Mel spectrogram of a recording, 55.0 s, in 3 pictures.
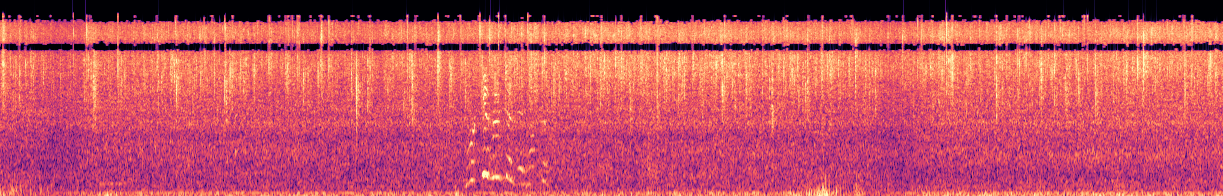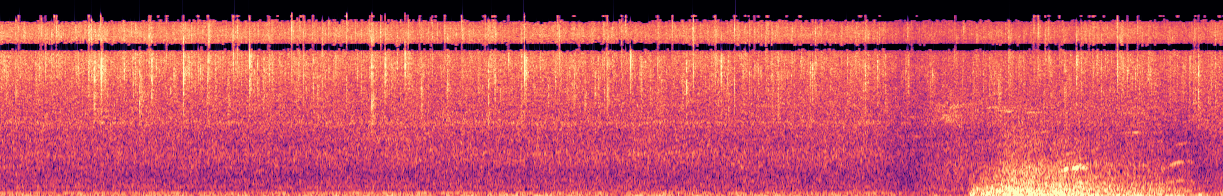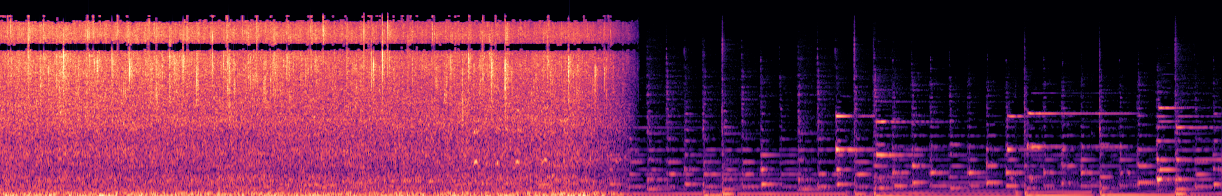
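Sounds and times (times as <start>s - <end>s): heavy rain on pavement: 0.0s - 46.2s
thunder clap: 32.1s - 37.4s.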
